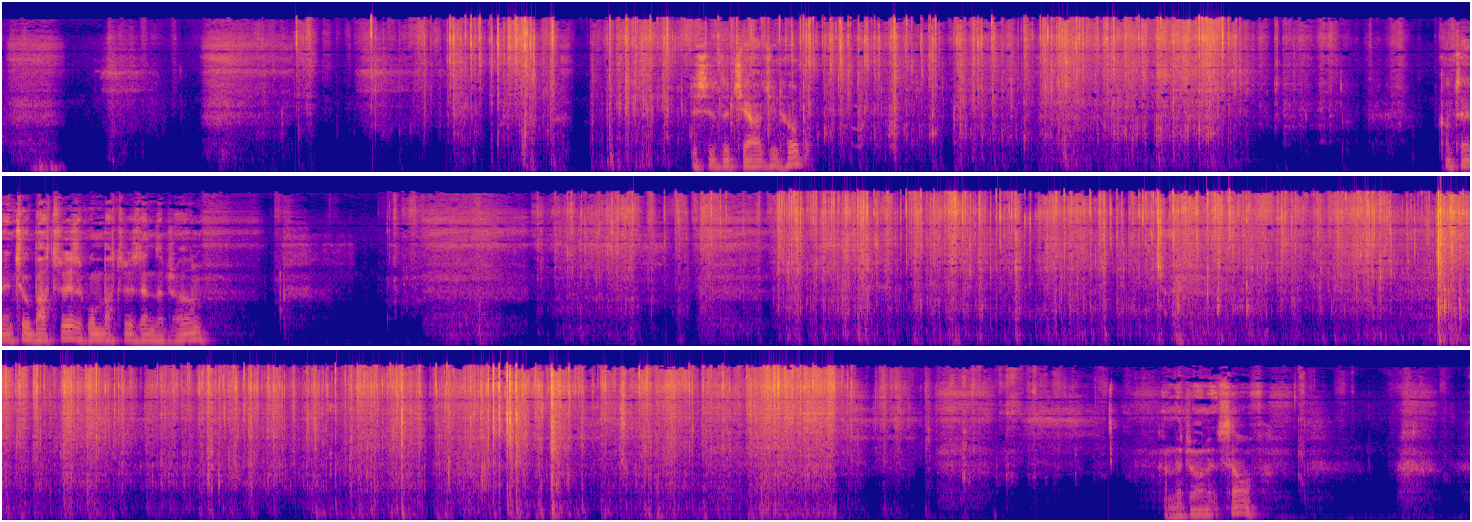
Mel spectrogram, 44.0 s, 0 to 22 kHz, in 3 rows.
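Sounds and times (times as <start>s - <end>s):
plastic wrapping crinkling: 2.9s - 14.1s, 20.0s - 39.8s.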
